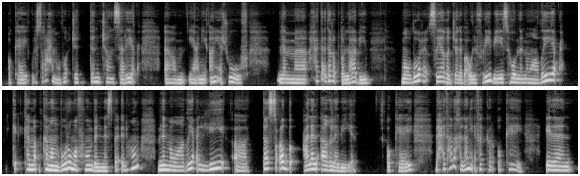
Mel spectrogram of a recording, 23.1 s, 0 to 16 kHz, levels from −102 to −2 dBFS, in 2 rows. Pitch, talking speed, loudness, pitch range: 185 Hz, 95 wpm, -24 LUFS, 155-220 Hz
